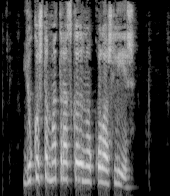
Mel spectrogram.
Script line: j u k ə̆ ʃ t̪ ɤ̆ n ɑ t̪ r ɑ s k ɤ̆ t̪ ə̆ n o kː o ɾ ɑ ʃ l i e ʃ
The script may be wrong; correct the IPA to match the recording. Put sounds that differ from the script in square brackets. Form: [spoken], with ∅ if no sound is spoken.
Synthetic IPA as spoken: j u k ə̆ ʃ t̪ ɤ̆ [m] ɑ t̪ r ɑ s k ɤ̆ [d̪] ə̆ n o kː o [l] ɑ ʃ l i e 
